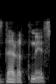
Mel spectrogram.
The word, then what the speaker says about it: dhadakne: Like if you think of the words dhadkane and dhadakne, you pretty much write them in exactly the same way, but one you pronounce as dhadkane, the other one you pronounce as dhadakne.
